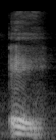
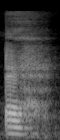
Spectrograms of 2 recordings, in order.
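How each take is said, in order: First: It is said with a long 'ay' vowel. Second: It is said with a short 'eh' vowel. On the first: "Canadian people uh, pronounce this as A" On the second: "Indonesian people usually pronounce this as eh"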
